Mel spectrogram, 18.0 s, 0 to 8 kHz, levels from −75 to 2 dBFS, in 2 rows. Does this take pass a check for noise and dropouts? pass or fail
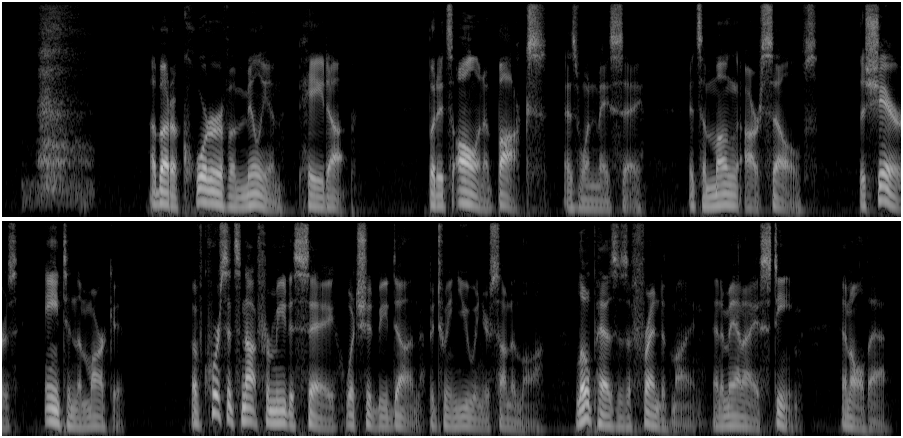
fail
